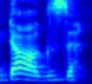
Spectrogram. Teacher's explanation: We've got D-A-G, dog, D-O-G, right? But when I put the S on the end, it sounds like a Z. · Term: Z buzz sound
